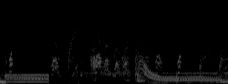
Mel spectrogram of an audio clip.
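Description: Background music with scratch-like effects: held notes, a short drop-out about a quarter of the way in, then a note sliding down in pitch among sharp clicks.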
